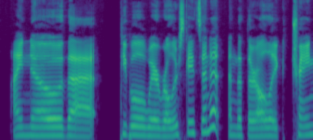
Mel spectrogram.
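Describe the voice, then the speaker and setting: A woman with an American accent speaks at a moderate pace and medium pitch in an ordinary speaking voice, recorded very cleanly against a silent background with a dry, close sound and no echo. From New York. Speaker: podcast host. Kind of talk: casual chat.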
